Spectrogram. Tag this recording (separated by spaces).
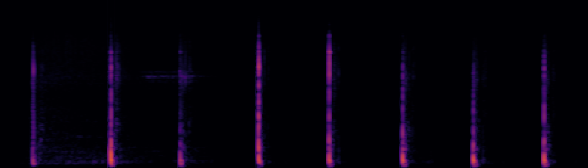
slam footsteps walking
